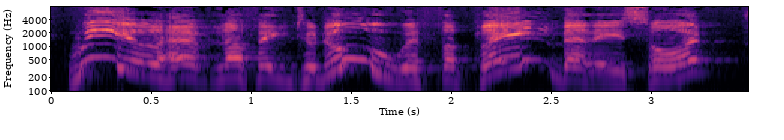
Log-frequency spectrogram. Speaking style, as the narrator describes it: And they'd snort

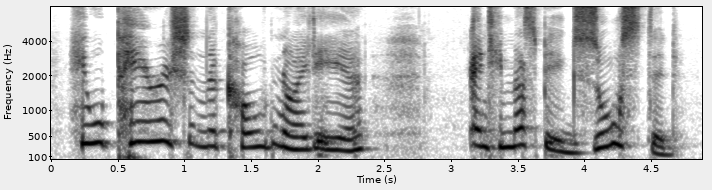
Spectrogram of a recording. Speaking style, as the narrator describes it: Lisa moaned

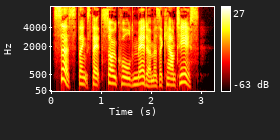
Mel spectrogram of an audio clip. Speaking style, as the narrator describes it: Beryl said with a derisive snort

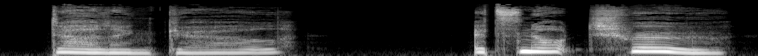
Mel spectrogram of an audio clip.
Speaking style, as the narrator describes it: Ruby murmured

